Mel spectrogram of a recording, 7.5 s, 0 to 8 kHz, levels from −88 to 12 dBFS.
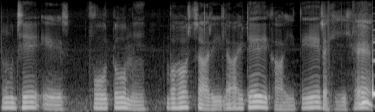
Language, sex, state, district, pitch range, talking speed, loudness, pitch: Hindi, male, Madhya Pradesh, Katni, 100-130 Hz, 90 wpm, -21 LUFS, 120 Hz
